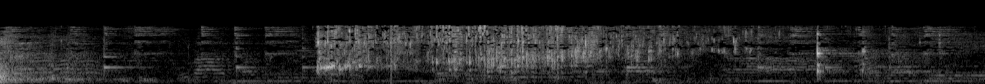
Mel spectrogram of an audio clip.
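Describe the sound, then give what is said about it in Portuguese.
Water runs from a tap into a container in a steady gush for a few seconds as more water is fetched, preceded by faint clinking and followed by softer trickling. “Pegar mais água, Bima, antes que acaba.”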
